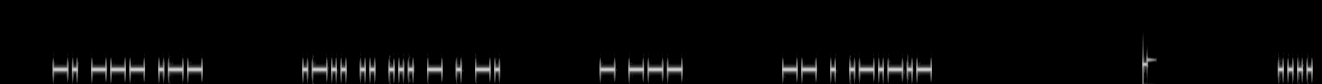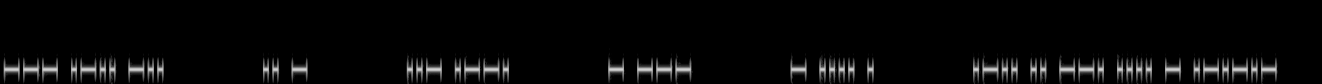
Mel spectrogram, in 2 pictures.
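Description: Morse code sentences at 25 words per minute with triple word spacing: a single steady-pitched tone keyed in quick dots and dashes, grouped into words with long pauses between them, clear and alone with no voices.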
